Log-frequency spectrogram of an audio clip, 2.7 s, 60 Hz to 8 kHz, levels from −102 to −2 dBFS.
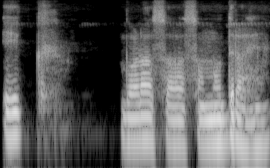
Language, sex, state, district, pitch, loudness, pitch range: Hindi, male, Chhattisgarh, Sarguja, 130 Hz, -24 LUFS, 125-150 Hz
